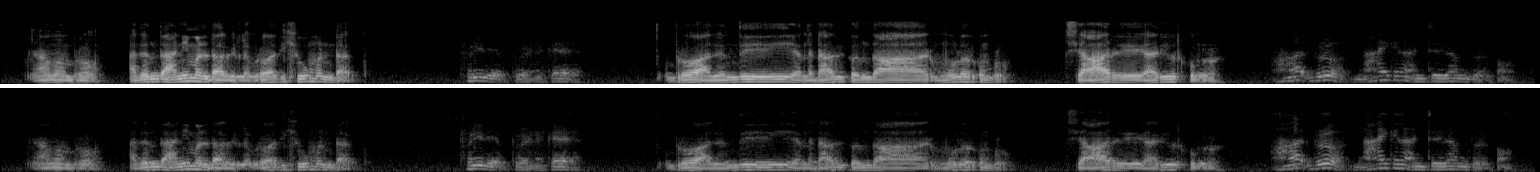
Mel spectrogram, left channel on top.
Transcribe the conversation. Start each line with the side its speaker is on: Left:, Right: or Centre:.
Left: ஆமா ப்ரோ அது வந்து அனிமல் டாக் இல்ல ப்ரோ அது ஹியூமன் டாக்
Right: புரியிலயே ப்ரோ எனக்கு
Left: ப்ரோ அது வந்து அந்த டாக்குக்கு வந்து ஆ ஆ ஆறு மூல இருக்கு ப்ரோ ச்செ ஆறு அறிவு இருக்கு ப்ரோ
Right: ஆர் ப்ரோ நாயிக்குனா அஞ்சு அறிவு தா ப்ரோ இருக்கு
